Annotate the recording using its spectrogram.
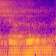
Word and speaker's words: Shavuot: And so since then, I'm going to probably butcher the pronunciation, but it's Shavuot or Shavuot. It's S-H-A-V-O-U-T. You say it how you want to.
